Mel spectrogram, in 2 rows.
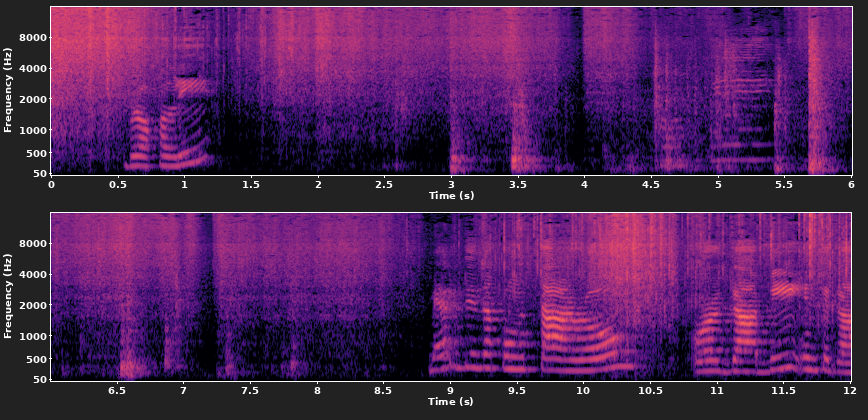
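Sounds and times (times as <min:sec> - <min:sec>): rustling: 0:00.0 - 0:04.5.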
